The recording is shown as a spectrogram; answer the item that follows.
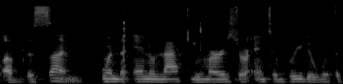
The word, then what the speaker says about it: Anunnaki: He broke it down for me to spell it out. All right, the Anunnaki God. That's how you say Anunnaki.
